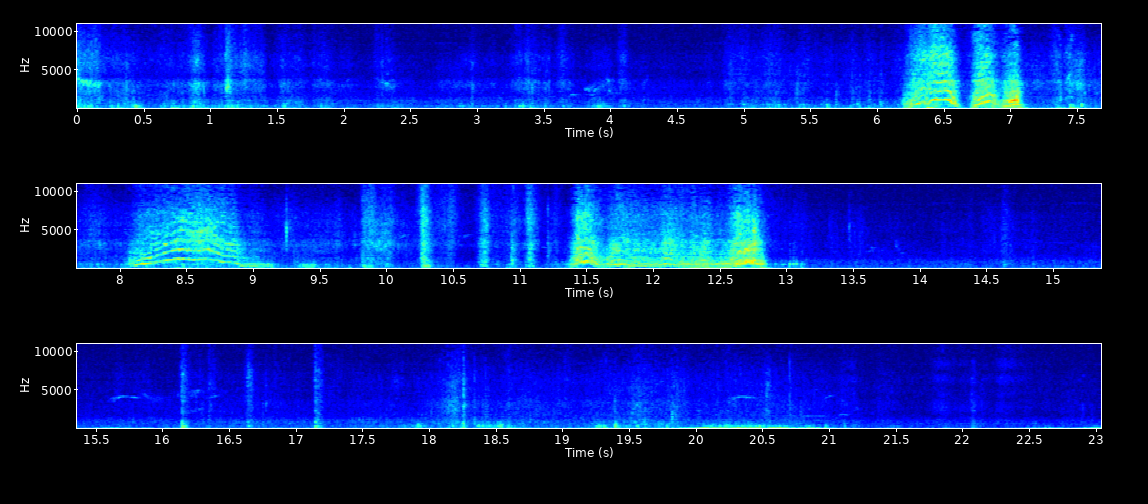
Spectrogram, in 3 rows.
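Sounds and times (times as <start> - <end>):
zipper being pulled: 6.2 - 7.2, 8.0 - 9.5, 11.4 - 13.2.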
